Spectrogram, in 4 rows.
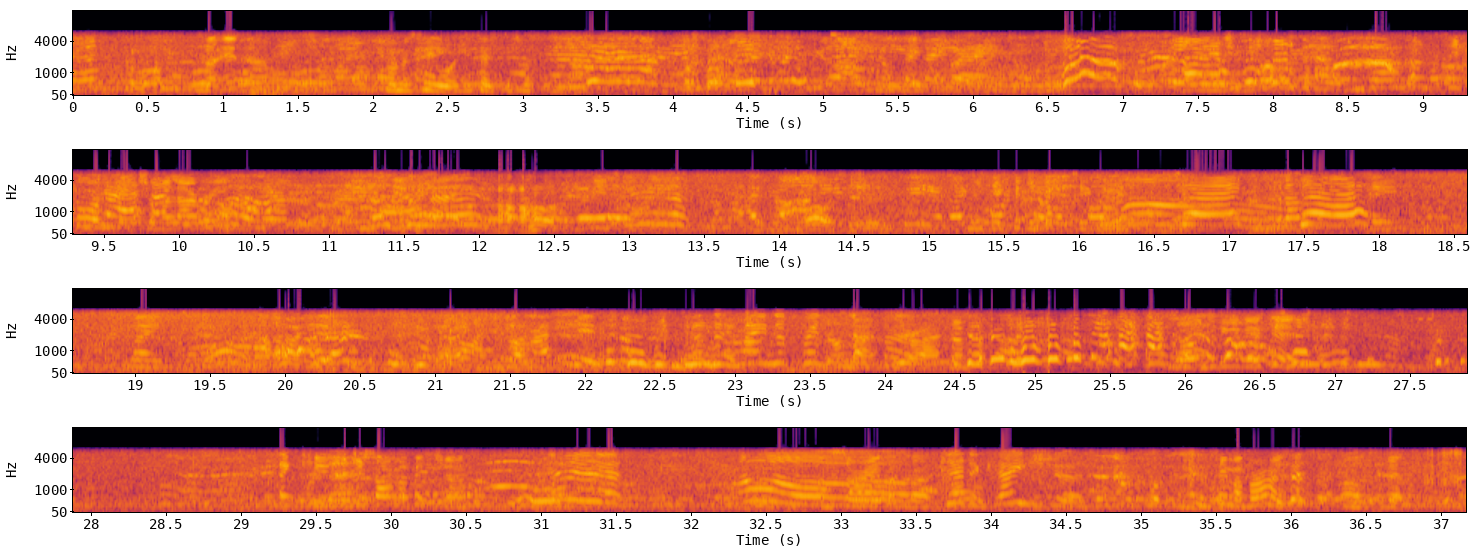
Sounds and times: Outside, urban or manmade: 0.0 - 37.1.

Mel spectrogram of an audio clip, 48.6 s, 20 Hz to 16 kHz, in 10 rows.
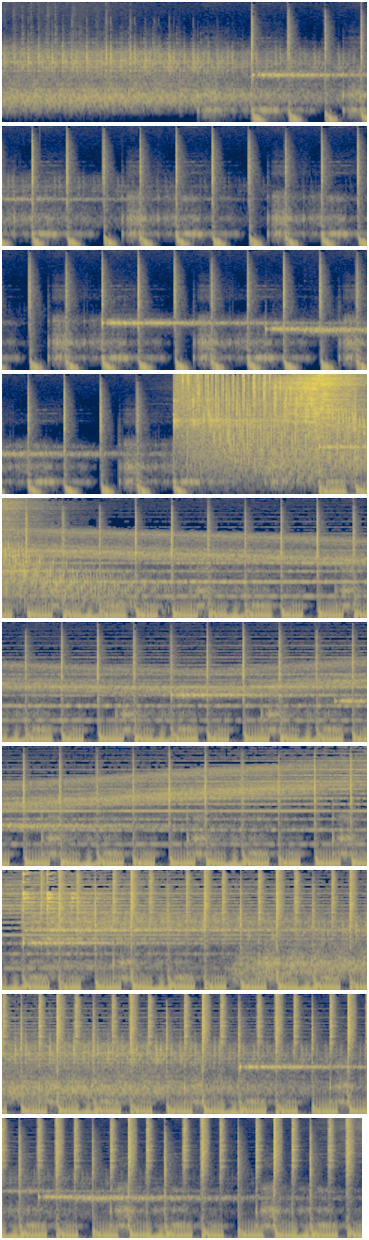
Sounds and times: Electronica: 0.0 - 48.6
Techno: 0.0 - 48.6.

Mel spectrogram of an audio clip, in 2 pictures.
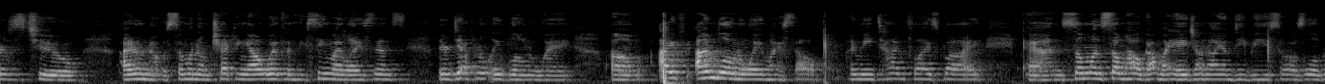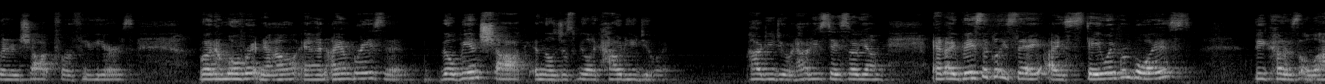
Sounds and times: Speech: 0.0 - 14.6, 15.2 - 20.0, 20.7 - 25.2, 25.8 - 26.5.

